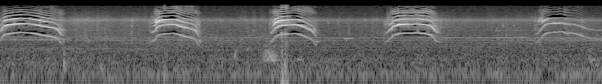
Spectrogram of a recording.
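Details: Domestic cat meowing five times, each a clear, arching high meow rising then falling, spaced about two seconds apart, with a faint steady tone in the background.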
